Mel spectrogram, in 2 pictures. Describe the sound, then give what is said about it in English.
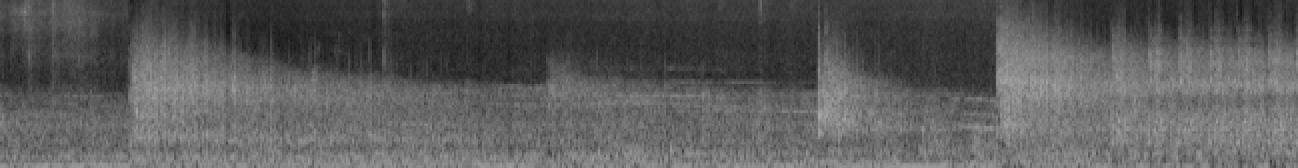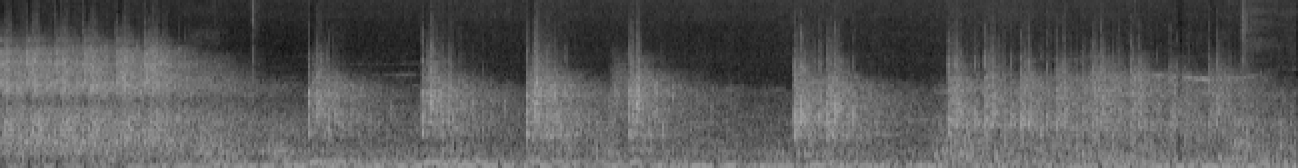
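Gunshots and explosions ring out during a neighborhood celebration in Kansas City: a dense, continuous barrage of loud booms, thuds and sharp cracks, with many overlapping bursts and no pause across the whole stretch. “people shooting off guns blowing stuff up. I thought somebody was just playing Call of Duty in their apartment. The celebration was so big it showed up on the National Weather Service radar.”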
